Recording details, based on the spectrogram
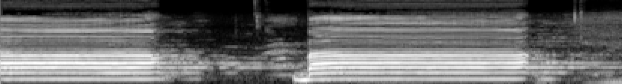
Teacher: با کو دونوں ہونٹوں کے تار حصے سے ادا کریں گے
